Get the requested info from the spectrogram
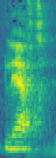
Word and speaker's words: Le Havre: Le Havre.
